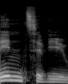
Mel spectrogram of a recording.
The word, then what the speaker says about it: interview: president on TV interview so the stress is on the in at the beginning interview in make sure you open your mouth so it's not in but in interview I it open your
